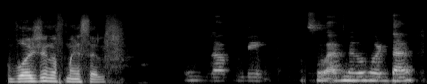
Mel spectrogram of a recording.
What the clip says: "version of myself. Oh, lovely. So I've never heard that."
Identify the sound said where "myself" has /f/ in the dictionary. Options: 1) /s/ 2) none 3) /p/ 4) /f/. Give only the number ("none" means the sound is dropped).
4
